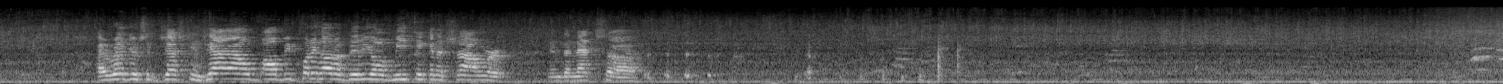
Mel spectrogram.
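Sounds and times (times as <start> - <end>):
tomatoes sizzling in a pot: 0.0 - 15.0.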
